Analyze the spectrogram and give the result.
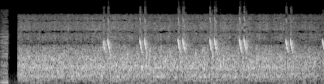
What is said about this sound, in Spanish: Pues ese pajarito que escuchas, esa Acuona que dice que necesitas una respuesta inmediata a alguna de las gestiones del agua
